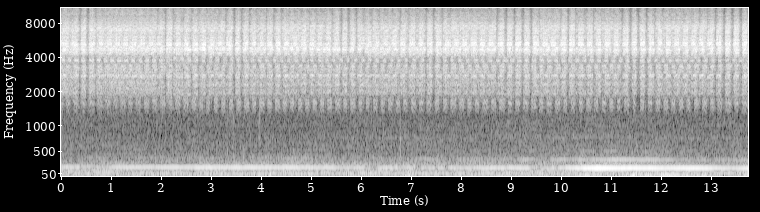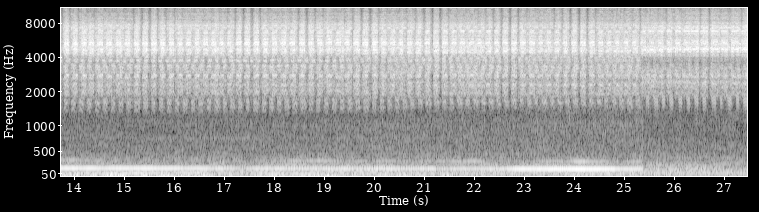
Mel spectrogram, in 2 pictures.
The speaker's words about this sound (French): Expirez, vous êtes calme, bercé par votre souffle bercé par le chant des cigales.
